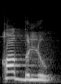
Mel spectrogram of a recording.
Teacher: جس طرح سے دال کا ساؤنڈ تکرار سے واپس آتا ہے اسی طرح سے با بھی جب ہم پڑھیں گے اور با پہ جزم آ جائے تو با کا بھی ساؤنڈ ریٹرن آتا ہے, یعنی تکرار ہوتی ہے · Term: کلکلا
